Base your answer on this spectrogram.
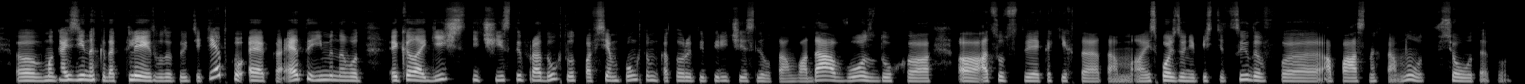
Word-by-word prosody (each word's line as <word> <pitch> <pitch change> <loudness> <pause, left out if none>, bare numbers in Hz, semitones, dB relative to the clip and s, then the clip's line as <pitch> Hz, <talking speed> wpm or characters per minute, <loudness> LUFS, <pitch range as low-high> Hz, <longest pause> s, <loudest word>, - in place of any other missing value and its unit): э, 175 +1 +3
в 165 - -4
магазинах, 200 +3 +3
когда 175 -3 0
клеят 180 0 +6
вот 165 0 -4
эту 165 0 -4
этикетку 285 - 0
"эко" 175 -2 +4
это 225 +6 +5
именно 200 -2 -1
вот 175 -2 -2 0.2
экологически 195 +3 +2
чистый 200 +3 -3
продукт 190 +4 -1
вот 185 0 -3
по 165 - -1
всем 180 +3 -2
пунктам, 200 0 -4
которые 170 +1 -4
ты 165 0 -8
перечислил, 160 -3 -7
там: 135 +1 -6
вода, 190 +7 +5
воздух, 165 -1 -3
а, 150 -1 +1 0.3
а, 150 -3 +4
отсутствие 165 -1 -2
каких-то 155 -3 -5
там, 75 -1 -8
а 150 - -2
использования 170 -1 +1
пестицидов, 170 +3 -4
э, 155 -2 -1
опасных 155 0 0
там, - - -7
ну, 215 +2 0
вот 160 -4 -6
всё 175 - -3
вот 150 -2 -5
это - - -9
вот? - - -19
170 Hz, 165 wpm, -22 LUFS, 160-195 Hz, 0.3 s, клеят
